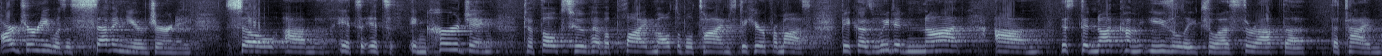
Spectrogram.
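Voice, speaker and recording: A woman speaks with fairly even intonation and very even loudness. Audible room echo surrounds her voice. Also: moderate pace. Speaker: conference keynote speaker. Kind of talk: keynote speech. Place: hall. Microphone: podium.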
